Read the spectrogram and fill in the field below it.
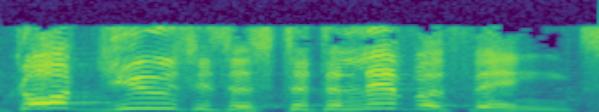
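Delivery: loud, high, driving preacher's call; preaching at full force. Acted. Preacher rousing the church to ask God, fiery preaching. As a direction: whip the crowd up from the pulpit.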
